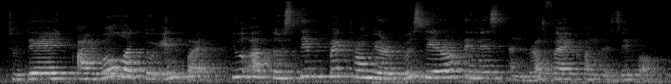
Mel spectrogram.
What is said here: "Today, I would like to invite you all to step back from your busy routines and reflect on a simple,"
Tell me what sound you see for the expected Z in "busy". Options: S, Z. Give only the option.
S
